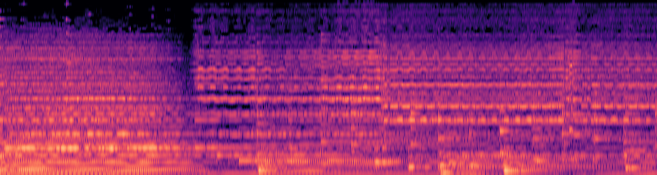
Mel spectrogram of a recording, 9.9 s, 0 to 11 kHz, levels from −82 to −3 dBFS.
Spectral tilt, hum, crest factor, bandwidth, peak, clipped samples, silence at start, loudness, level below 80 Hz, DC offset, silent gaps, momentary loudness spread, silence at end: -5.5 dB/octave; none; 16 dB; 11 kHz; -8 dBFS; under 0.1%; 0 s; -24 LUFS; -36 dBFS; under 0.1%; none; 7 LU; 0 s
